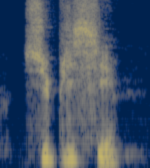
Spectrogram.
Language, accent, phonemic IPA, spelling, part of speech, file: French, France, /sy.pli.sje/, supplicier, verb, LL-Q150 (fra)-supplicier.wav
- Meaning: to kill by torture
